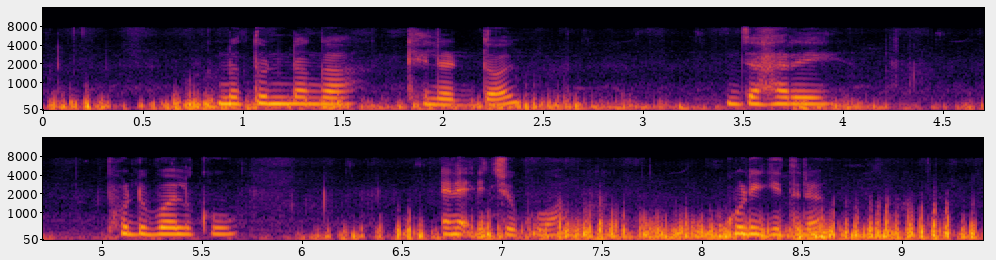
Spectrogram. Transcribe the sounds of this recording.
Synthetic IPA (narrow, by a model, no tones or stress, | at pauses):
not̪unɖaŋɡakʰiləʈ̚d̪ɔl | d͡ʒaɦaɾɛ | pʰuʈbɔlku | ɛnɛʔit͡ʃukuwa | kuɽiɡid̪ɾə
